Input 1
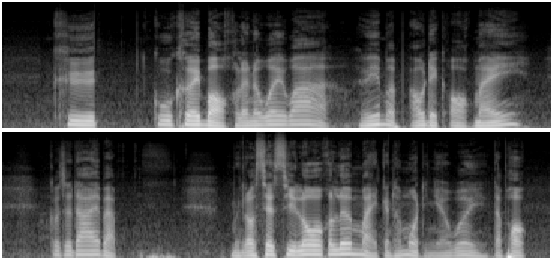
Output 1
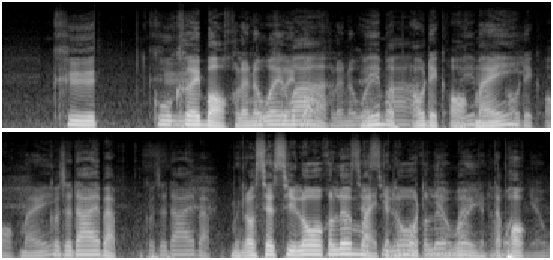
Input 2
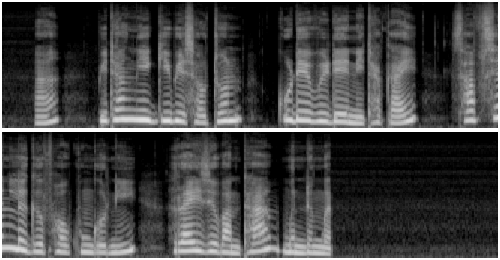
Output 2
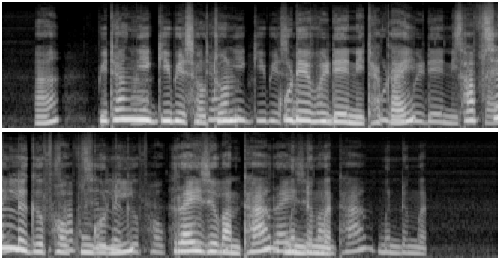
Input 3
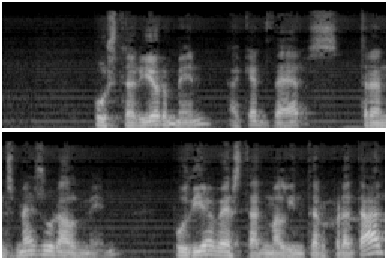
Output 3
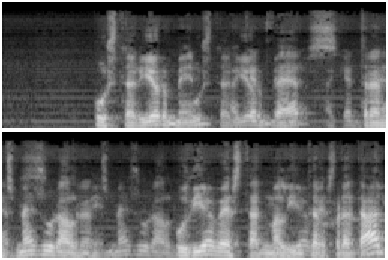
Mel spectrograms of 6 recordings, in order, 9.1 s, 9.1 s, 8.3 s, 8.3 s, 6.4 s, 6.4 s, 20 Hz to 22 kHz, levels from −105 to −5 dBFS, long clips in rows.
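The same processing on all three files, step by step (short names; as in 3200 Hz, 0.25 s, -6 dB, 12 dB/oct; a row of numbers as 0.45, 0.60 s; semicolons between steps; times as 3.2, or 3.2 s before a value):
echo 0.791 s -11 dB; match loudness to -27 LUFS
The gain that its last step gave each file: +1.0, +1.0, +9.0 dB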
